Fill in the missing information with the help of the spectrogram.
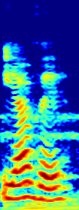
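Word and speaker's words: Yahweh: a a vogal e e eles pronunciam como yavé depois coloca outros sinais noéticos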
